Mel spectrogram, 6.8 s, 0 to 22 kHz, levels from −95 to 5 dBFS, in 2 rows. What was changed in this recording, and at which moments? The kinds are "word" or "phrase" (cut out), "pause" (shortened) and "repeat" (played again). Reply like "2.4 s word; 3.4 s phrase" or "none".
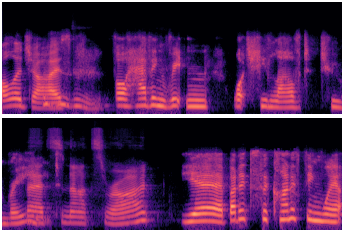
none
